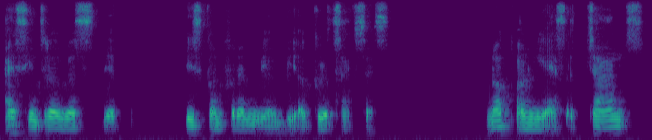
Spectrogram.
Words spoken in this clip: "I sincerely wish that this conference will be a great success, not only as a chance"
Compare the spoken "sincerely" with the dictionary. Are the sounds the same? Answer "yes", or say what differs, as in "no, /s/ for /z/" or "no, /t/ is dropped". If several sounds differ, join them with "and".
no, /l/ is dropped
